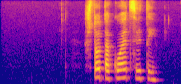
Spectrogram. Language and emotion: Russian, neutral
